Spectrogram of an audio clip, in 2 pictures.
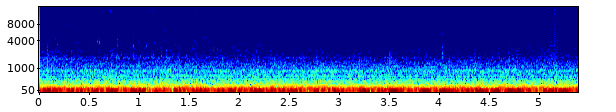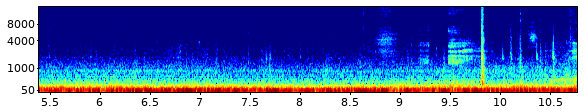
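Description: A car drives steadily, its low engine and road rumble filling the sound from inside the vehicle, with a faint brief squeak near the end.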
